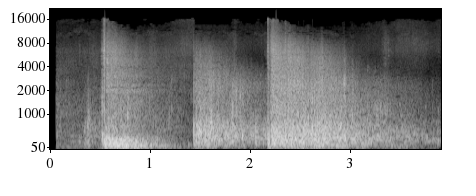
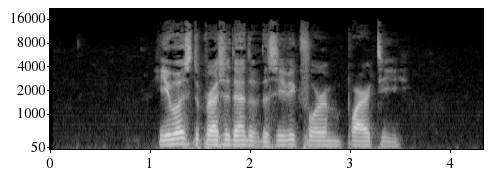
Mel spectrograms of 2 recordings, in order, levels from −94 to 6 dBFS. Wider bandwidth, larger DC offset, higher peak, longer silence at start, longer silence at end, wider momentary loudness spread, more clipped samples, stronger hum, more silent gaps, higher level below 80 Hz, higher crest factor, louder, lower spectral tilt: about the same, 16.5 kHz vs 15.5 kHz; neither; about the same, 0 dBFS vs -2 dBFS; second, 0.05 s vs 1.1 s; second, 0 s vs 0.85 s; first, 18 LU vs 9 LU; neither; neither; neither; first, -36 dBFS vs -42 dBFS; about the same, 14 dB vs 18 dB; first, -14 LUFS vs -17 LUFS; about the same, -5 dB/octave vs -4.5 dB/octave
